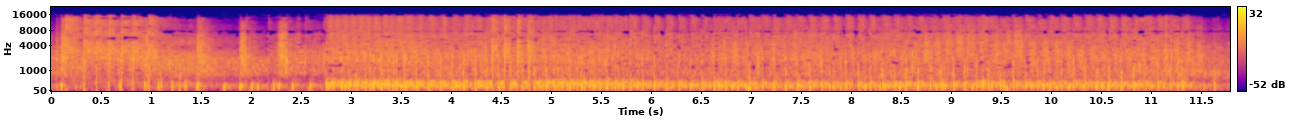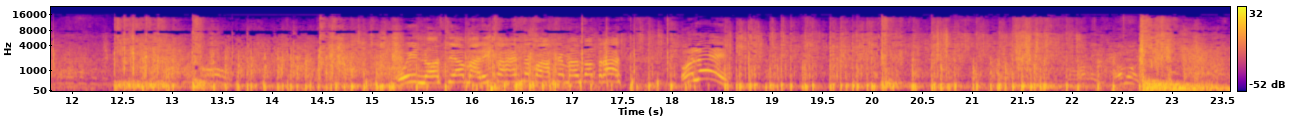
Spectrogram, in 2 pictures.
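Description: Rapid gunfire crackles and pops nearby outdoors.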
